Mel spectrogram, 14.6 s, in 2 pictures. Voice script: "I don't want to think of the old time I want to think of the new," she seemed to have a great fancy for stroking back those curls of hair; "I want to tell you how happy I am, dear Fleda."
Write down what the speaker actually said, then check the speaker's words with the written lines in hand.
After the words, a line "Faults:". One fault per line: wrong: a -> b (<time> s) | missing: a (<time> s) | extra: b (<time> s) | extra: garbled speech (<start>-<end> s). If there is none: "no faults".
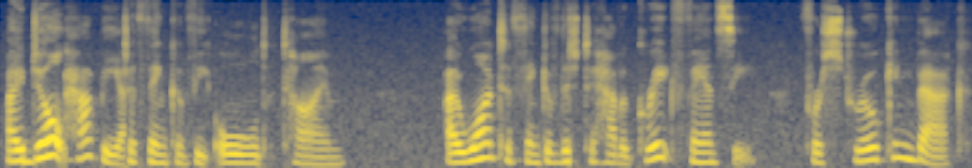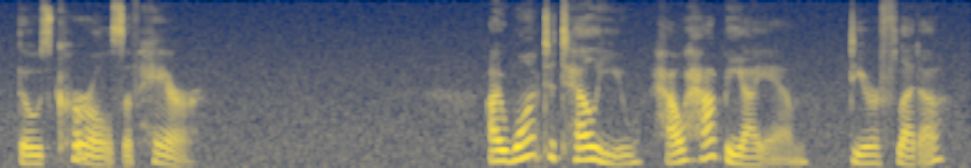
"I don't happy to think of the old time I want to think of the to have a great fancy for stroking back those curls of hair; "I want to tell you how happy I am, dear Fleda."
Faults:
wrong: want -> happy (0.5 s)
missing: new she seemed (4.3 s)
